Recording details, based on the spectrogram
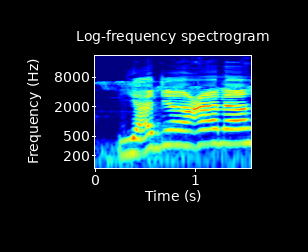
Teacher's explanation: جیم ساکن ہے، حروف قلقلہ میں سے ہے تو ادھر قلقلہ کریں گے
